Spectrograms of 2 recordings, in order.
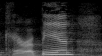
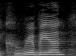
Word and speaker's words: Caribbean: example it says that British speakers tend to say Caribbean Americans say Caribbean but this is not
